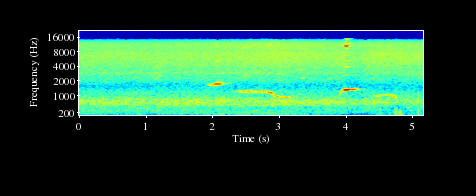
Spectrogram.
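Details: Song of a pied butcherbird on a veranda, mixed with mimicry of other Australian birds: a short sequence of pure whistles, one gliding downward, then a sharp higher note and a softer falling whistle, over constant background noise.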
